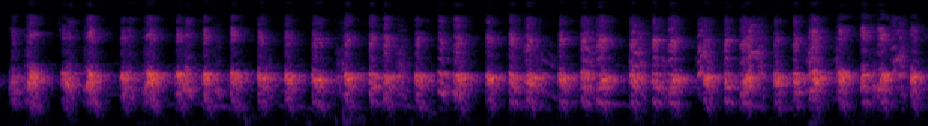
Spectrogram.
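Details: Muminobod chukar partridge, kept for hunting, calling in a fast, even train of raspy clucking notes that carry on continuously, rough and mid-pitched, close to the microphone.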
